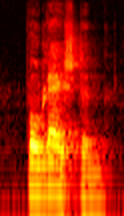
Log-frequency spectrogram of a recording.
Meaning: to polish
- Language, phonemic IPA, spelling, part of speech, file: Dutch, /poˈlɛɪstə(n)/, polijsten, verb, Nl-polijsten.ogg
